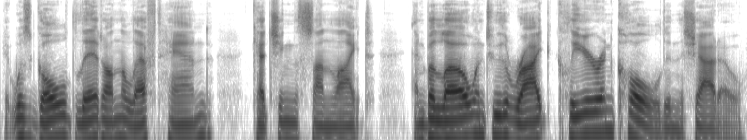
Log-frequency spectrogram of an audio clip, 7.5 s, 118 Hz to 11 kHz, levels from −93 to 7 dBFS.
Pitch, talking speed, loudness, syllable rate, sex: 105 Hz, 185 wpm, -19 LUFS, 4.1 syllables/s, male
